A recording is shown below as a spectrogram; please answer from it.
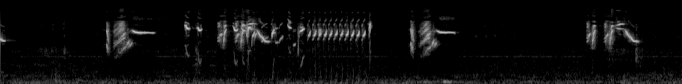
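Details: Goldfinch song intended to support song development, with spaced bursts of high twittering chirps and one rapid, rattling trill near the middle, separated by short silences.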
